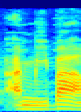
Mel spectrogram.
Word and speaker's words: Amoeba: Nonny นะครับที่เห็นเนี่ยเป็นอุปกรณ์ที่ผมใช้ลงสนามบ่อยที่สุดเรามาดูที่ปืนกันนะครับปืนเนี่ยจะเป็นยี่ห้อ Aries Amoeba หรือ Aries Amoeba นี่แหละน่าจะ Amoeba มากกว่านะเพราะว่ามันสะกดด้วยคำว่า AMOEBA Amoeba ใช่ Amoeba จะแปลว่าเชื้อโรคนะก็เป็นปืนนี้เป็น Amoeba รหัส AM013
